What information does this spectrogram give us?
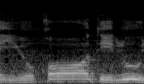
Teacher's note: یقا تاضیر تی، لام واو پیش لو، واو مدہ ہے، لام کو ایک الف برابر لمبا کریں گے. یقاتلو، جتنا قاف کو لمبا کیا اتنا ہی لو کو بھی لمبا کریں گے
